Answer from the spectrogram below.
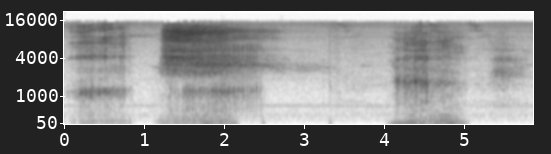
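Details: Several sleepers snoring together: irregular snorting, rattling snores and hissy breaths.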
